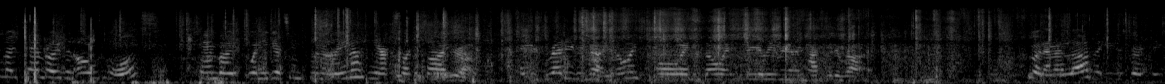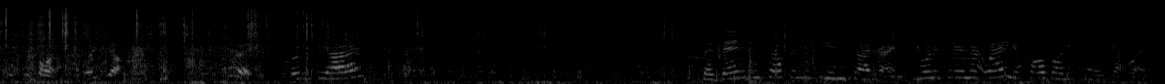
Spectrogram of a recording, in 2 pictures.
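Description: Hoofbeats of a ridden Friesian horse, under indistinct talking that thins out about halfway through.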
